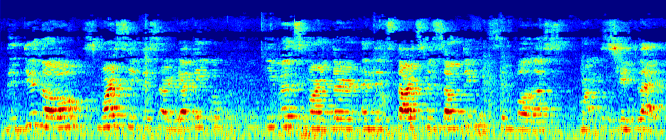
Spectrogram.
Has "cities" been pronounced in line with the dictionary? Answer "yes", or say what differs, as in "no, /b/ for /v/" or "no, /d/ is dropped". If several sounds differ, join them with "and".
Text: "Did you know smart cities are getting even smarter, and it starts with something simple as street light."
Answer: no, /s/ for /z/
